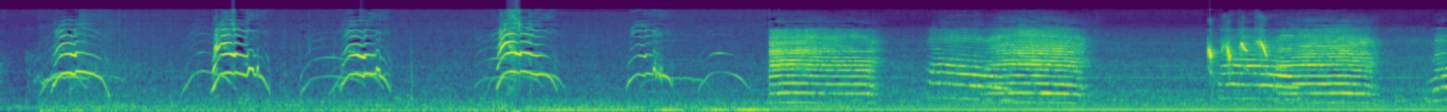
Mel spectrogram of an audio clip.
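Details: Cats mewing: four evenly spaced short, high arched meows, then longer, steadier wavering cries with a steady low hum behind them.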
